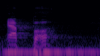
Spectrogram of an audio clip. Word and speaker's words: APBA: sir uh first of all excuse me it's apba is pronounced APPA uh Steve thank you for rotisserie baseball I've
